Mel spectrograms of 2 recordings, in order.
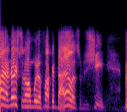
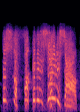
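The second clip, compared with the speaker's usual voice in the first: appalled disbelief; 11 semitones higher than usual. Retold or imitated. Appalled at the nursing home.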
